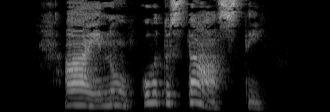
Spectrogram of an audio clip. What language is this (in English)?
Latvian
